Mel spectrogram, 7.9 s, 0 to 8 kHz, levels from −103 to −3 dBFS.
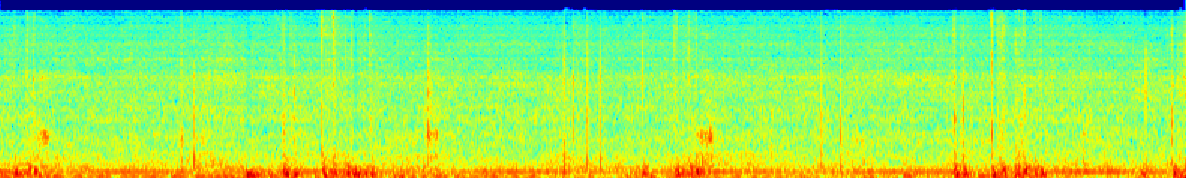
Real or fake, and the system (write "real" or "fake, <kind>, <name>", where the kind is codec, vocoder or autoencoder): fake, codec, SNAC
